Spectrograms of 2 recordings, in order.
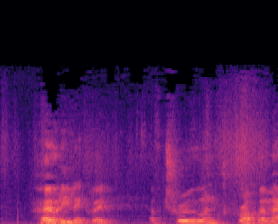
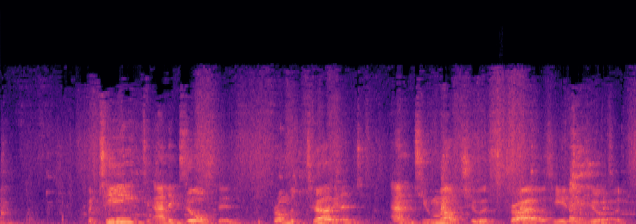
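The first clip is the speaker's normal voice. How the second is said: story narration; 3 semitones higher, slower than usual. Acted. Narrator reading grand script.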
